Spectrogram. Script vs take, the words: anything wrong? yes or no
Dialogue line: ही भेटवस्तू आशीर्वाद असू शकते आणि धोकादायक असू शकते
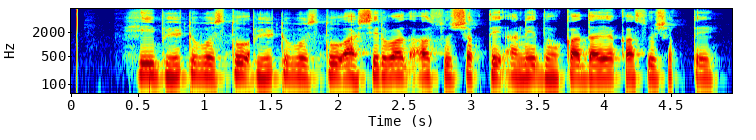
yes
